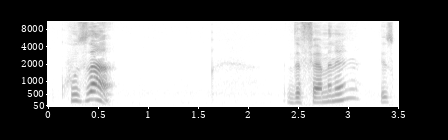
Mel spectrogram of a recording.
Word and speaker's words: cousin: Okay, the sound un is spelled sometimes I-N, and indicates the masculine, as in words like cousin.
